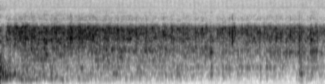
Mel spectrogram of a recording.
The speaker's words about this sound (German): Das war die Klospülung.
